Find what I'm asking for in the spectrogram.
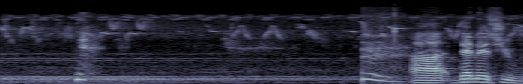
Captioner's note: chuckles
